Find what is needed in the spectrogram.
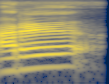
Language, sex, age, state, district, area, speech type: Bodo, male, 30-45, Assam, Chirang, rural, spontaneous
